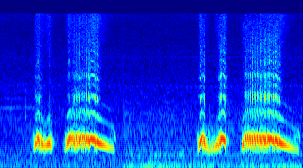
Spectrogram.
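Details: Spotted dove decoy bird giving a fast, urgent cooing meant to provoke rival doves. Low, hollow coos come in pairs: a short note followed by a longer, drawn-out coo that slurs downward, then a pause before the pattern repeats.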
